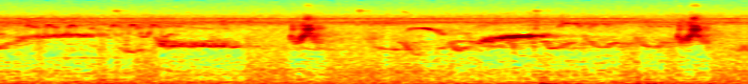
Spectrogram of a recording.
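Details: A pied water tyrant, found always near the trenches, gives thin, high whistled notes and two short buzzy bursts about two seconds apart, over a steady high insect drone.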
